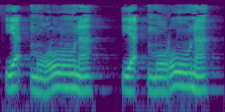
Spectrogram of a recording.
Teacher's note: فخم الراء في كلمة يأمرون يأمرون لأنها مضمومة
